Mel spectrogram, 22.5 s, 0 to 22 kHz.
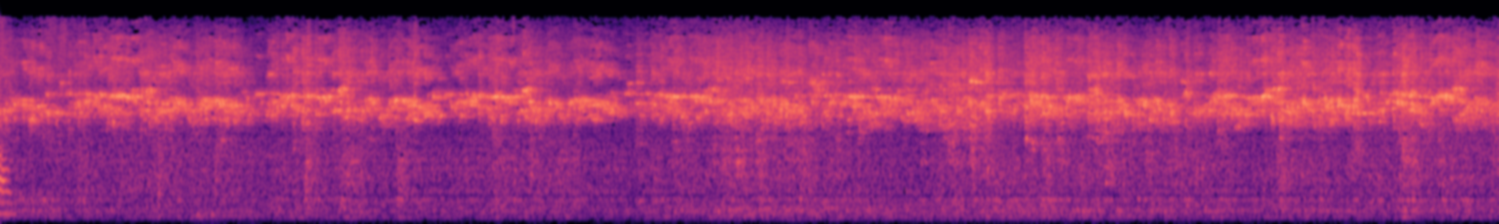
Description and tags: a very old tractor doing roadworks in a Kiev street, recorded with an iPhone4
roadworks, tractor, street, field-recording, ukraine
